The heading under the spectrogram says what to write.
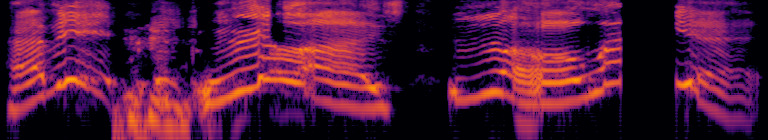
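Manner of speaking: high, slow raspy ghoul; horror host. Acted. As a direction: croak it like a Fallout ghoul. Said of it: "Do your best ghoul voice".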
